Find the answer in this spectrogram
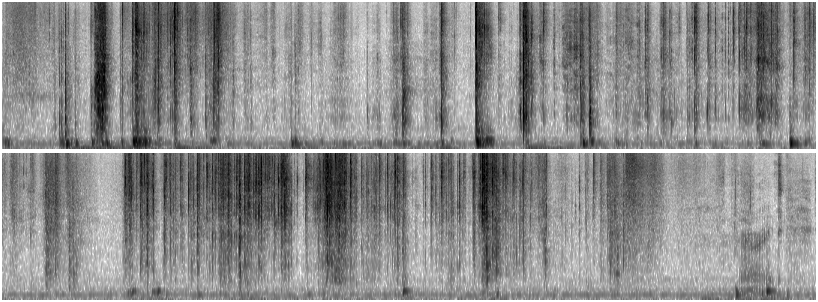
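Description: Trading card box and pack being torn open and handled: a run of tearing, crinkling and rustling with sharp clicks, including two longer bouts of rustling in the second half.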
